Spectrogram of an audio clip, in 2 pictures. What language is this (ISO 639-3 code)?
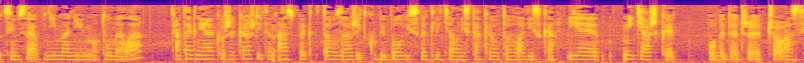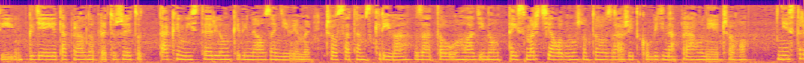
slk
